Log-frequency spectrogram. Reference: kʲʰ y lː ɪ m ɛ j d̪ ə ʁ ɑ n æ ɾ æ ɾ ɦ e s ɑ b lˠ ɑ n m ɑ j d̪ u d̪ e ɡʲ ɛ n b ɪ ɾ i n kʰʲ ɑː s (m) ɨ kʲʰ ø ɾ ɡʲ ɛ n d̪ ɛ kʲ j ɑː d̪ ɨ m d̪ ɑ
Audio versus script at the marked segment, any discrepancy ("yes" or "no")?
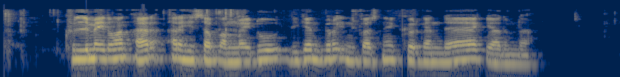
yes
